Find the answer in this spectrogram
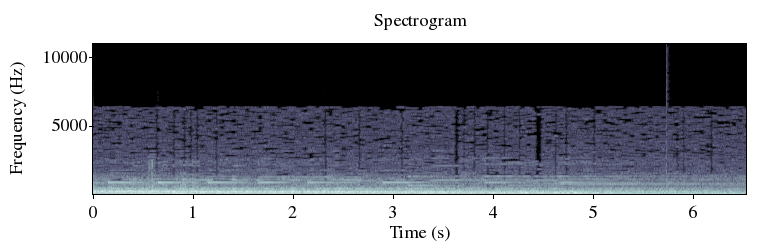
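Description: Steady low rumble of a vehicle driving, with a simple background melody of short held notes over it; the rumble eases slightly near the end.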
